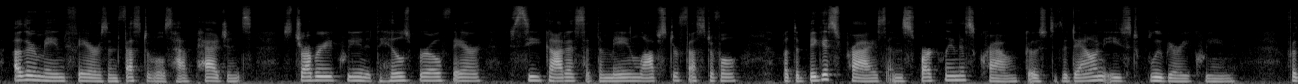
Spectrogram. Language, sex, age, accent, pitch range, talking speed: English, female, 50-69, American, 145-175 Hz, 165 wpm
